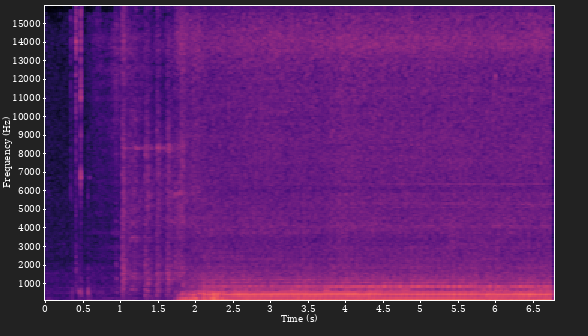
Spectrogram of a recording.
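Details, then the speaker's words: Turbocharged Subaru BRZ (new generation) with headers, wrapped downpipe and catch can, on its first cold start: a couple of seconds of cranking, then it catches cleanly into a steady, even cold idle. Normal cold start. "so so sound is not too loud when you rev it Mal let's wait for the engine to heat up so let's do a sound check oh you hear that turbo whistle sounds good"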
